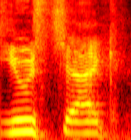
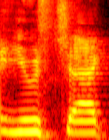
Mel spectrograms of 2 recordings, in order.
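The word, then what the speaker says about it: Juszczyk: no I'm too nice it's use check you got to say use check cuz he's reading the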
